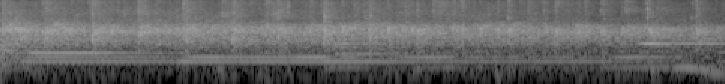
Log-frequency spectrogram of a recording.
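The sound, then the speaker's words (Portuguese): Dense, continuous applause from a large church audience, clapping loudly in praise of God, holds steady and loud for the whole stretch, with sustained low organ-like tones humming beneath the clapping. “Se você crê, aplauda bem forte a Ele, Ele é bom, aleluia.”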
